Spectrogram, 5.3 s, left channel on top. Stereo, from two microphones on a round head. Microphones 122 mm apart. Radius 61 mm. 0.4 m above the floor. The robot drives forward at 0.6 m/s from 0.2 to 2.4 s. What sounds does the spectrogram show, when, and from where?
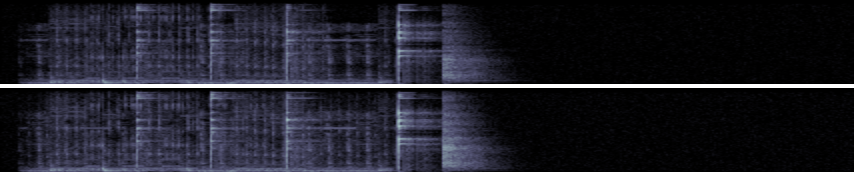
0.8 s hammering: 10° right (ahead or behind), 1.7 m; by 2.6 s 20° right (ahead or behind), 1.0 m
2.8 s a clap: 65° right (ahead or behind), 1.8 m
